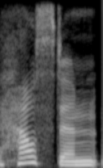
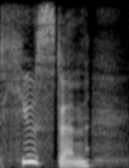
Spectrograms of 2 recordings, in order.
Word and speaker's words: Houston: If Houston Street in New York City is mentioned, I need to know to say it Houston, not Houston, even though it's spelled the same as Houston, Texas.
